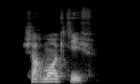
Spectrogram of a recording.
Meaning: activated carbon
- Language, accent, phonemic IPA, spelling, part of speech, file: French, France, /ʃaʁ.bɔ̃ ak.tif/, charbon actif, noun, LL-Q150 (fra)-charbon actif.wav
